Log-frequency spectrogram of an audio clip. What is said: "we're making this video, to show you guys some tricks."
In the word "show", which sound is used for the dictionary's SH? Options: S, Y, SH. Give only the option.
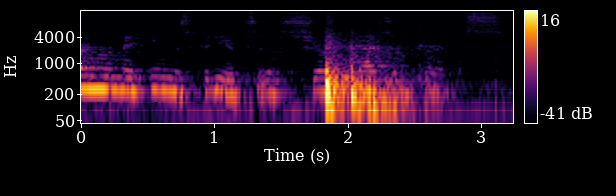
S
